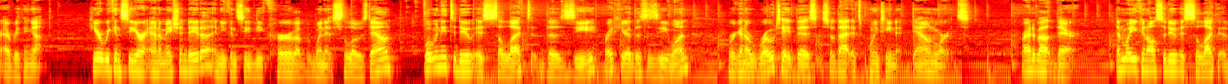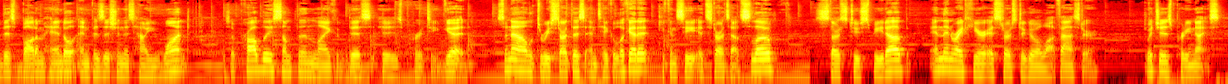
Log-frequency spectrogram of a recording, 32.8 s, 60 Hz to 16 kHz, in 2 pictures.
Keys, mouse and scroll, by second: 6.9 click, 7.8 g, 9.8 r, 15.7 click, 16.5 g, 23.4 click, 23.9 space, 24.9 scroll up 2, 25.1-28.3 middle drag, 29.7-30.9 scroll down 1, 31.7 space, 32.6 g.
